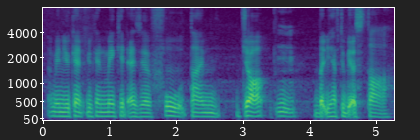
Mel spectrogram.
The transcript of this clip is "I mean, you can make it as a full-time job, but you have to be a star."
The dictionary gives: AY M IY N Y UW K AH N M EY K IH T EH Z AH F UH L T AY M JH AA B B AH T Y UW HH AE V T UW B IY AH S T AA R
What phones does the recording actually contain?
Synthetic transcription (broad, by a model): AY M IY N Y UW K AH N M EY K IH T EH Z AH F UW L T AY M JH AA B B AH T Y UW HH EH F T UW B IY AH S T AA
